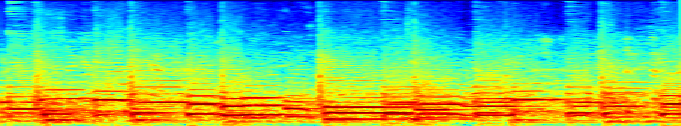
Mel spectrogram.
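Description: Metal-bodied resonator guitar playing a Delta blues instrumental passage: a steady run of picked single notes over bass notes, with no singing.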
